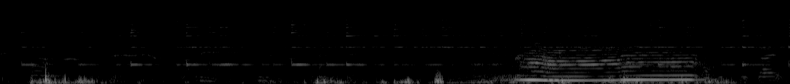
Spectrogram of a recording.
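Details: Pregnant heifers, six to seven months along, at Capoeiras: after scattered speech and knocks, one long, steady, low moo holds for about two seconds, with a constant ringing tone in the background.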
